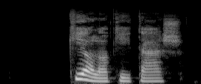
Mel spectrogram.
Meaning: forming, shaping, evolving
- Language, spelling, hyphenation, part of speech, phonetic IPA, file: Hungarian, kialakítás, ki‧ala‧kí‧tás, noun, [ˈkijɒlɒkiːtaːʃ], Hu-kialakítás.opus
